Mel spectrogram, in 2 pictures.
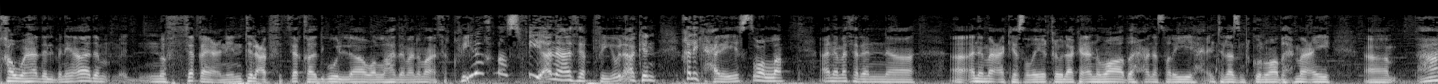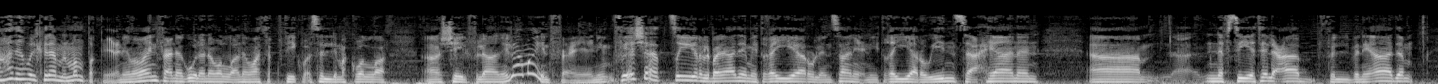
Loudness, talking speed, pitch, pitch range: -15 LUFS, 185 wpm, 120 Hz, 115-140 Hz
